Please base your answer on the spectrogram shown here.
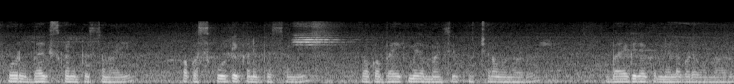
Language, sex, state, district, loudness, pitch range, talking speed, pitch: Telugu, male, Andhra Pradesh, Srikakulam, -17 LUFS, 115-130 Hz, 140 wpm, 125 Hz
